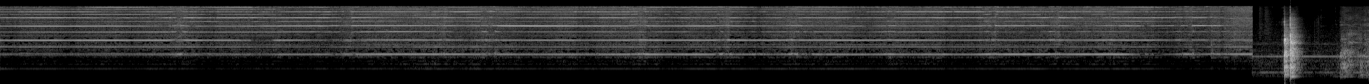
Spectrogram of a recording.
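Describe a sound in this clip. A router spins with a steady high whine.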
